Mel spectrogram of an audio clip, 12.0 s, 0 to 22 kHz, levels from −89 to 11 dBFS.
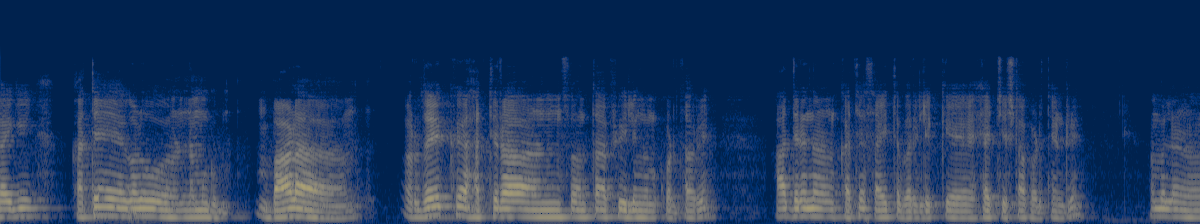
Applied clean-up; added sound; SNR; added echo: none; none; none; none.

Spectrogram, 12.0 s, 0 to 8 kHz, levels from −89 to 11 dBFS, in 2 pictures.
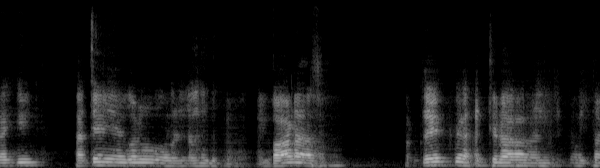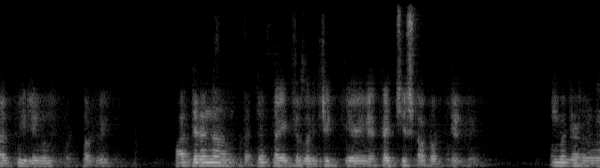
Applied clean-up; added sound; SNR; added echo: neural mask model DeepFilterNet 3.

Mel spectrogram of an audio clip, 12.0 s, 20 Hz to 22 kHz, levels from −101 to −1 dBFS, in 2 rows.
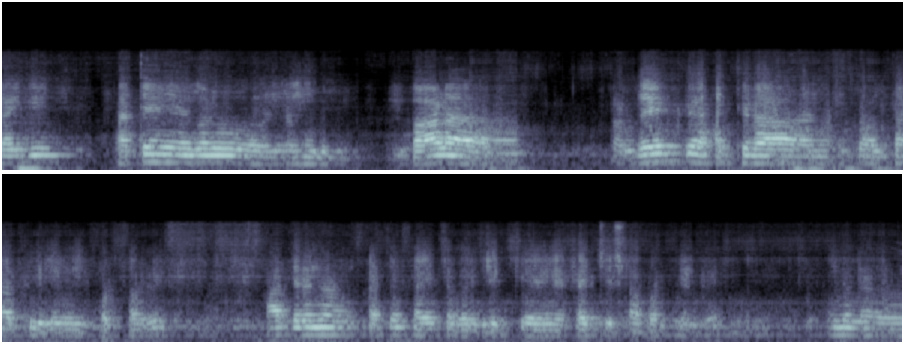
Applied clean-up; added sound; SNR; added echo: neural separator model SepFormer DNS4.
